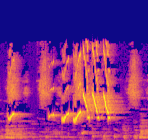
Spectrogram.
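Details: Yellow-bellied seedeater (Baiano) song: a burst of fast, high, rising and falling sweeping notes in quick succession, preceded by a few short whistled notes, with faint lower background chatter.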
